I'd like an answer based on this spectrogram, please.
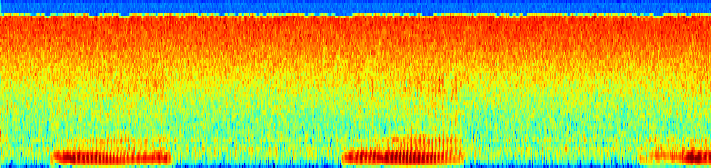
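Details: Sleeping male house cat Baby, cleared by the vet as healthy, gives steady rhythmic snores, three drawn-out low rumbling breaths with a rough vibrating edge, one about every three seconds.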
